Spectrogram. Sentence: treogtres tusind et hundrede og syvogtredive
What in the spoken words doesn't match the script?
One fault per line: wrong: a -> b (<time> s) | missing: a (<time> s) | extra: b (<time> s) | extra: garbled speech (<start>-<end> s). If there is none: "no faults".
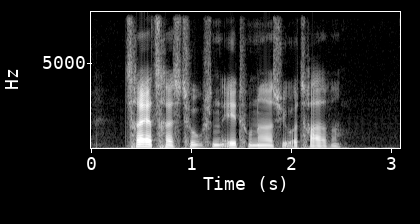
no faults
